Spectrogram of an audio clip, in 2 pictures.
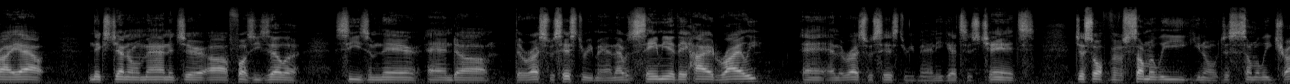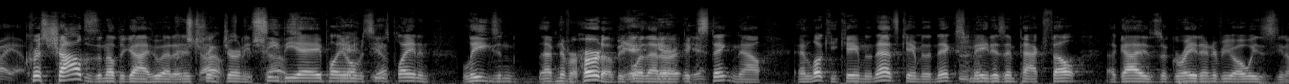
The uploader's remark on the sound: interview Knicks legends at Clyde's Wine & Dine in NYC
